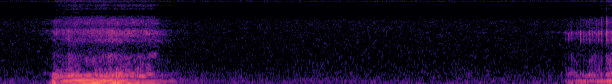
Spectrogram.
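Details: Dog snoring: a sleeping dog snoring loudly.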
